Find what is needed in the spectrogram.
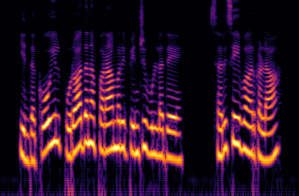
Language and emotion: Tamil, sad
